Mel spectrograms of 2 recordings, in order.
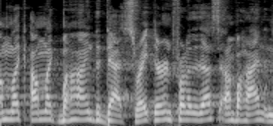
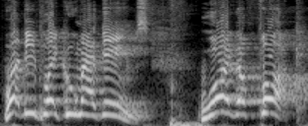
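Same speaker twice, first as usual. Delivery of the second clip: put-on pissed-off kid; 7 semitones higher than usual. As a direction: shout it like a furious ten-year-old. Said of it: "And I was pissed".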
